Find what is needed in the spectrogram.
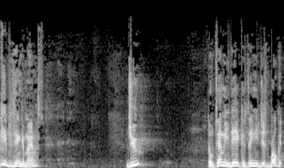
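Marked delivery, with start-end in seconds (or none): none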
